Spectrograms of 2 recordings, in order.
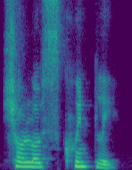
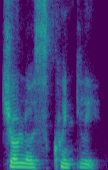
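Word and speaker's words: Xoloitzcuintli: it exactly the way my Spanish students taught me but cholos quintly I love cholos quintley or cholos as they're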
